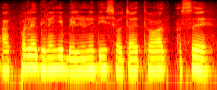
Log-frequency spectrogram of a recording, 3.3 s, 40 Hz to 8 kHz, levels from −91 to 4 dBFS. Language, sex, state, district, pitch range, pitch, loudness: Assamese, male, Assam, Sonitpur, 130-140 Hz, 135 Hz, -16 LUFS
